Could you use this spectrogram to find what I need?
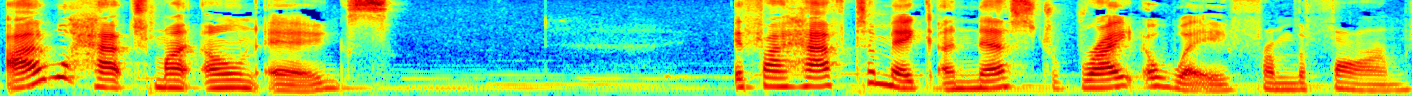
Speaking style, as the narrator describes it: she said

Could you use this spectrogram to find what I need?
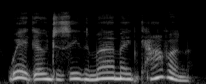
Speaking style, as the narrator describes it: Ned piped up

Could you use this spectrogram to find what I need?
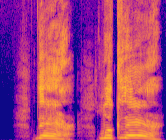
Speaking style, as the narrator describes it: shouted

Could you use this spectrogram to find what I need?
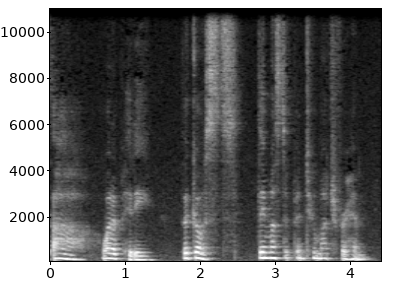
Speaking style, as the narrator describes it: sighs

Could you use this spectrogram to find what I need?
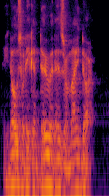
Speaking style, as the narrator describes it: whispered Roisin angrily

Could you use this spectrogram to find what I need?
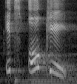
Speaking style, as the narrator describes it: Eenie shouted

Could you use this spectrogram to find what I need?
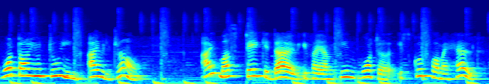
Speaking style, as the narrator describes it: The jackal cried

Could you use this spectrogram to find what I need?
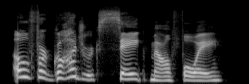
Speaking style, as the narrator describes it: Hermione shouted

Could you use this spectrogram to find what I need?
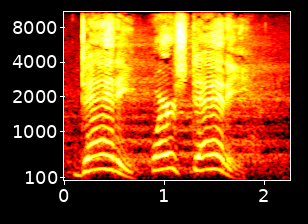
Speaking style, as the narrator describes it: shouting

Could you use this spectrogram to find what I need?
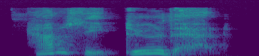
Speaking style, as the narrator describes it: Michael whispered to Jim

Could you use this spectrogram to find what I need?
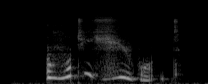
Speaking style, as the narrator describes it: she hisses

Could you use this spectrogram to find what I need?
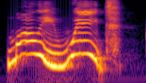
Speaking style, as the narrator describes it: cried Abby, running after Molly

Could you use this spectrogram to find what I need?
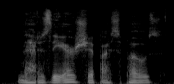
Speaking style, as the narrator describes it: Bob whispered to Loomp

